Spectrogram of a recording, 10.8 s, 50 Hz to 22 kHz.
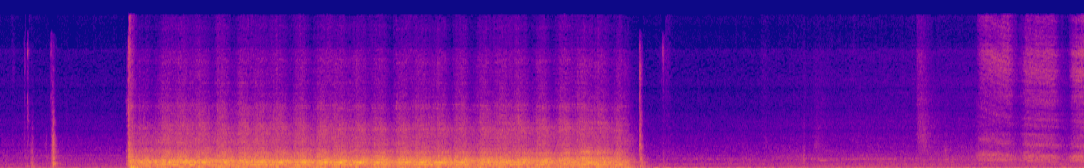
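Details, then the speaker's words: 1959 VW Beetle, sitting about 45 years, no muffler, distributor needing work: about five seconds of steady cranking, never catches, then stops; carburetor found clogged, fuel starvation. "Carburador no sirve. It's plugged up. Yeah, carburetor is clogged."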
